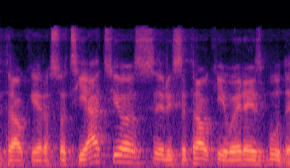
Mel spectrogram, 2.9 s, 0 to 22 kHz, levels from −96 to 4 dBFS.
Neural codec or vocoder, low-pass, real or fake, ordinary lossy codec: none; 10.8 kHz; real; Opus, 24 kbps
